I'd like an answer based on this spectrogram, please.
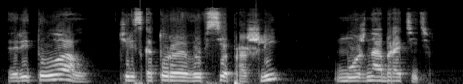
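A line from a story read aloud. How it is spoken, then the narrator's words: Calm announcement. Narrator (Russian): спокойно объявил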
